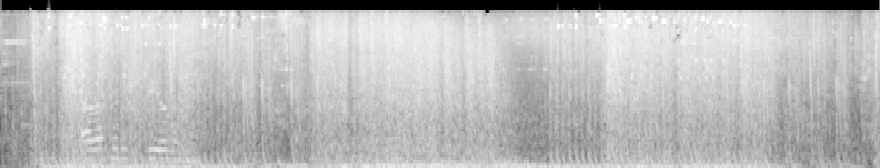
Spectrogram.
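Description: Explosions boom with deep rumbling.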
